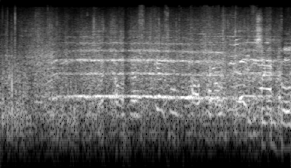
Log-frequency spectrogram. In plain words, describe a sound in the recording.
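A steam locomotive blows a long whistle.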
